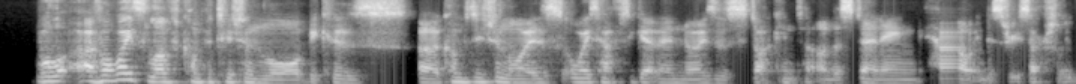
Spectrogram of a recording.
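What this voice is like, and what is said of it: Australian accent. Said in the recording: “he's got a very exotic accent... It's probably because I'm Australian. That explains the accent”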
